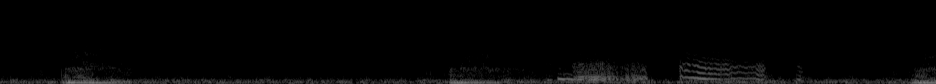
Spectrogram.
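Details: Sleeping Toy Poodle Hapi lets out low, grunting snores roughly every four seconds, with a brief higher whining squeak in between.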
